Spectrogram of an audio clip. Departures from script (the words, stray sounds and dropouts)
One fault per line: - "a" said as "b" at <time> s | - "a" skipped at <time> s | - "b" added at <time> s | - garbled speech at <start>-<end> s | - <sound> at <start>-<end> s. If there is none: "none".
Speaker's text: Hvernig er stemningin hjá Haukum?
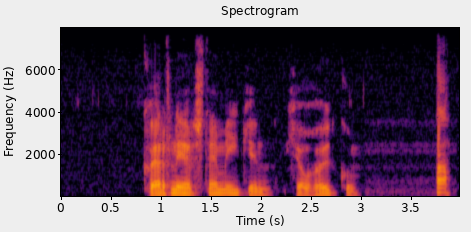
- laugh at 3.7-3.9 s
